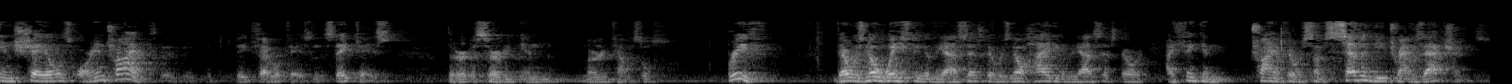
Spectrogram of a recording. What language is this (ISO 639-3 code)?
eng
